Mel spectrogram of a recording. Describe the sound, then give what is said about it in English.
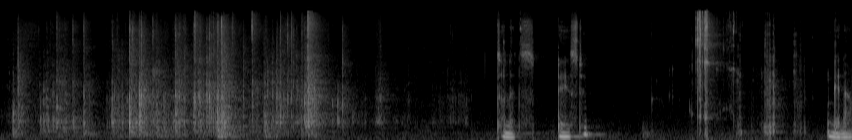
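Crunching of crisp corn snacks made with white beans, garlic powder, beetroot juice and spinach powder, manufactured in Haridwar, India, as they are tasted: first a dense stretch of rapid, crackly chewing, then a few sharp, separate bites with quiet pauses between them. No one speaks. “So let's taste these.”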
